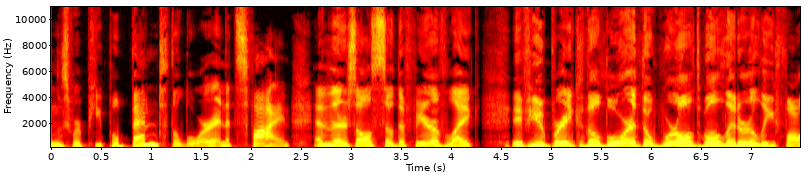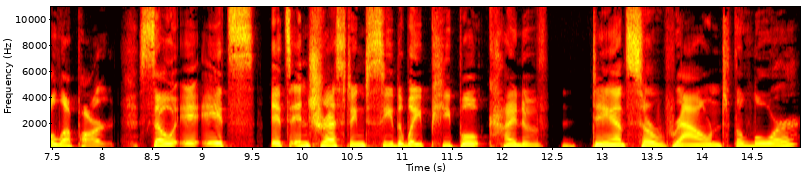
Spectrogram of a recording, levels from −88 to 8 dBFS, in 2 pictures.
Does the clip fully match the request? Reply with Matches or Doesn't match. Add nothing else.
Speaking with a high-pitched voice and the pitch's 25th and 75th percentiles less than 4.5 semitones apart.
Matches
